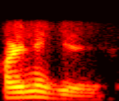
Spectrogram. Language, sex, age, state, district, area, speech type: Assamese, male, 60+, Assam, Nagaon, rural, conversation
